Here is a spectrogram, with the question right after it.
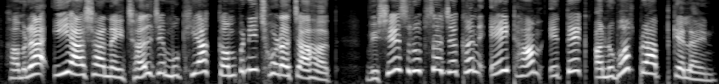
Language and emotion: Maithili, surprised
